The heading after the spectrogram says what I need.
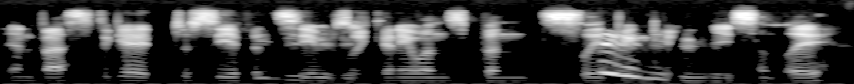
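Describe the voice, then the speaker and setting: A man's voice: fairly high pitch, very animated, normal speed, sharp tone, rough recording. A man playing a tabletop game, talking through his moves in an easygoing, practical way. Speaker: player. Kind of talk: casual tabletop play.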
